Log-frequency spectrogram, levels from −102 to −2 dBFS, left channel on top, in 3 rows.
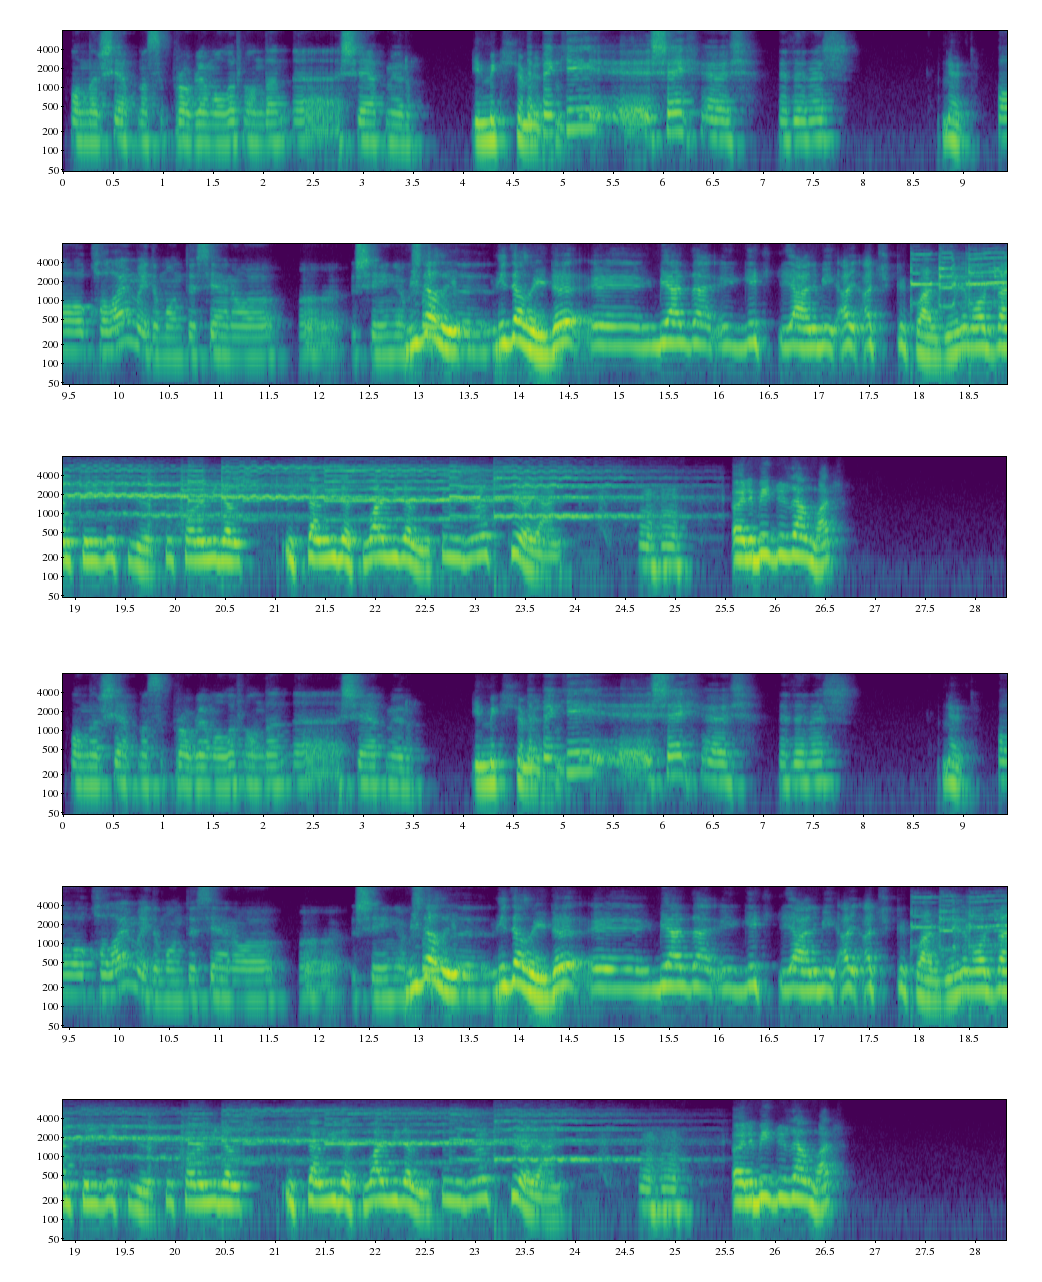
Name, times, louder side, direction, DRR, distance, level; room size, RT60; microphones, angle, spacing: voice 1, 0.1-3.5 4.8-6.9 7.2-7.8 9.3-13.7 24.6-25.1, left 1 dB, 40° left, 2.9 m, -32 dB
voice 2, 4.1-5.0 8.8-9.0 12.9-20.7 21.1-23.9 25.6-26.6, left 1 dB, 20° left, 1.3 m, -24 dB
sound 1, 17.9-25.5, left 6 dB, 75° left, 2.4 m, -30 dB
18.5 x 12.5 x 2.6 m
head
